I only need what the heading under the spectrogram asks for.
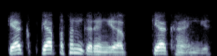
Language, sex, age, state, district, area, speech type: Urdu, male, 30-45, Uttar Pradesh, Mau, urban, conversation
